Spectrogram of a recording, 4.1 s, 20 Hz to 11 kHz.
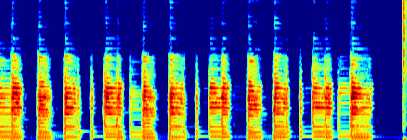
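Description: An electric guitar played through a Dr. Z MAZ18 Jr amp with the reverb turned down gives a rapid, choppy run of punchy staccato notes and chords, loud and dry, ending on one sustained note.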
